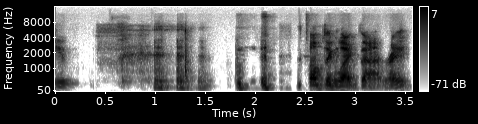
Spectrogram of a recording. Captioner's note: laughing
